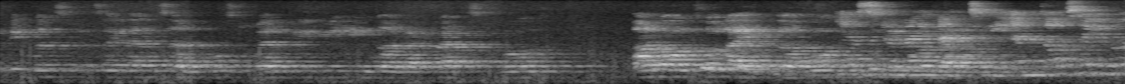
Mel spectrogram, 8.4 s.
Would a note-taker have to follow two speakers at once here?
Yes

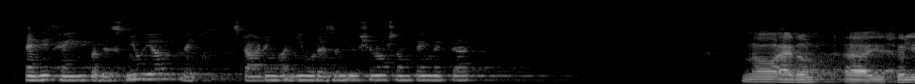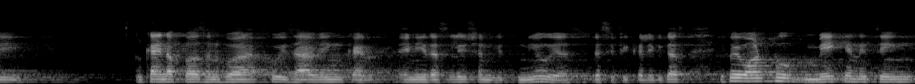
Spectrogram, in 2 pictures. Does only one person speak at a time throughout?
Yes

